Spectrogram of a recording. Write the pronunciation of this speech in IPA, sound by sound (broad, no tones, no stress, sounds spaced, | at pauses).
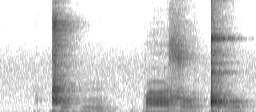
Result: ǁ u k͡p y | p aː z o ǃ o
